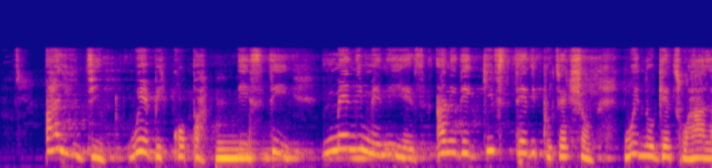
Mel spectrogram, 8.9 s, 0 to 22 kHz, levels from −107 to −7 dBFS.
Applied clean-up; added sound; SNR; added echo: neural mask model DeepFilterNet 3.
